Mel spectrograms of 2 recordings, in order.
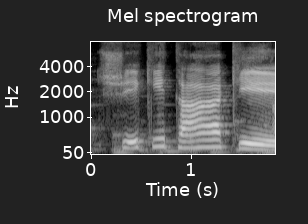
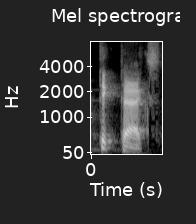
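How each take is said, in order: First: It is said with an exaggerated Brazilian accent. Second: It is said with a plain American accent.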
